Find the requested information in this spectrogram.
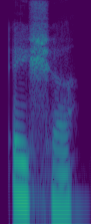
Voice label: "Asia", English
